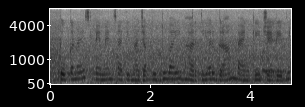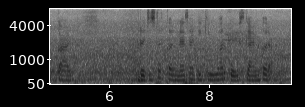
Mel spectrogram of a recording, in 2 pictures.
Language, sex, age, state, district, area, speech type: Marathi, female, 18-30, Maharashtra, Mumbai City, urban, read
